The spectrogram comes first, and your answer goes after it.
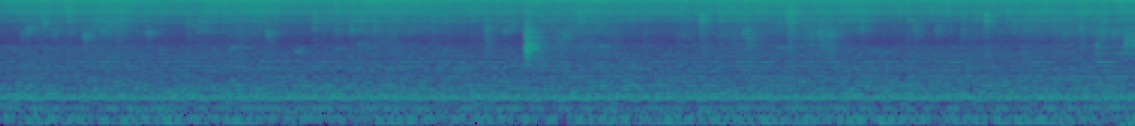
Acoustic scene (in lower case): restroom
